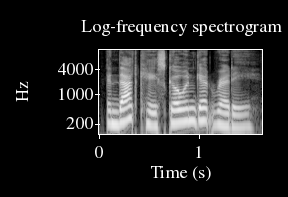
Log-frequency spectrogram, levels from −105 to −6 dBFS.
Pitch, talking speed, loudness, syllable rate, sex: 205 Hz, 260 wpm, -18 LUFS, 5.4 syllables/s, female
